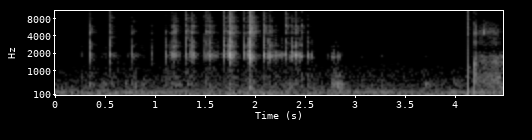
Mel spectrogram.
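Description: Small metal nut being spun by hand onto a threaded stud through a battery lug, a quick run of light metallic clicks and scrapes that stops about three seconds in.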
